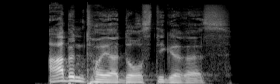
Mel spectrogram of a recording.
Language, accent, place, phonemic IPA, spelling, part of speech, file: German, Germany, Berlin, /ˈaːbn̩tɔɪ̯ɐˌdʊʁstɪɡəʁəs/, abenteuerdurstigeres, adjective, De-abenteuerdurstigeres.ogg
- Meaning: strong/mixed nominative/accusative neuter singular comparative degree of abenteuerdurstig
